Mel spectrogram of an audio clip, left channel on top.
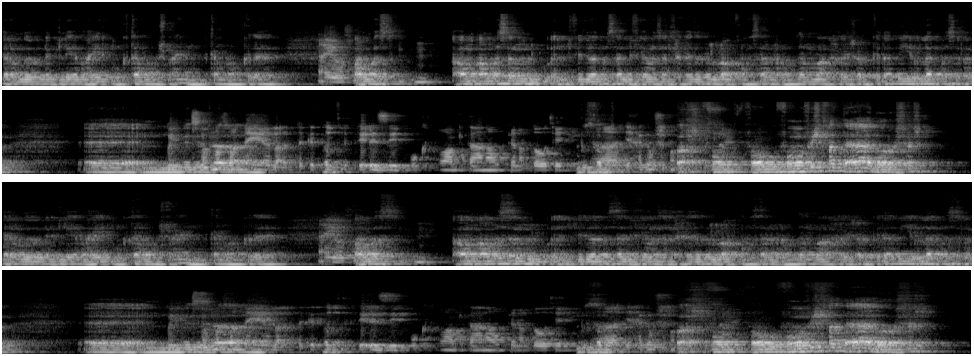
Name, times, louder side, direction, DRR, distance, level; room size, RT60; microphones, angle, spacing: voice 1, 0.0-3.2 3.5-3.8 4.5-10.2 10.5-12.3 15.4-15.8 16.4-18.9, left 1 dB, 45° left, -4 dB, 3.8 m, -22 dB
voice 2, 3.1-3.7 4.0-4.3 11.3-16.4 16.7-17.0, left 3 dB, 80° left, 3 dB, 0.8 m, -29 dB
13.5 x 9.9 x 3.8 m, 0.82 s
head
